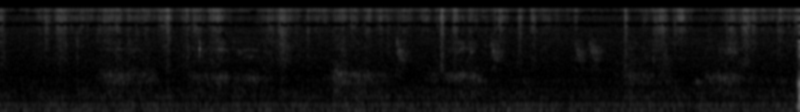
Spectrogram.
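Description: Faint, irregular soft rustling and scratching of thick cotton twine being drawn through the work by a crochet hook as stitches are made.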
